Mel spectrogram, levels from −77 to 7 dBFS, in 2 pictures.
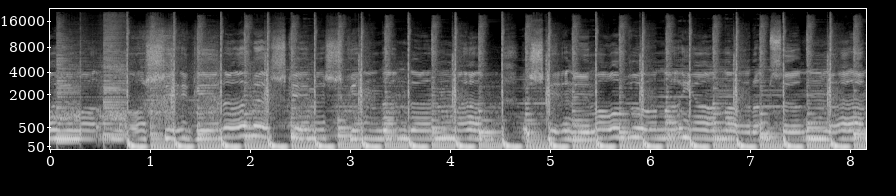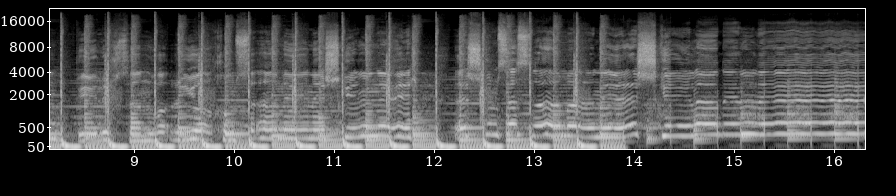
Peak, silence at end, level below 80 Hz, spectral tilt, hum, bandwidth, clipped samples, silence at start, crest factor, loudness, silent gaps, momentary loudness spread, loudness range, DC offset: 0 dBFS; 0 s; -18 dBFS; -4 dB/octave; none; over 20 kHz; under 0.1%; 0 s; 12 dB; -12 LUFS; none; 3 LU; 1 LU; under 0.1%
